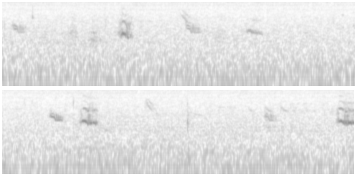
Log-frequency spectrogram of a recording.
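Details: Juvenile Mountain Bluebirds (Sialia currucoides) in early morning light at Great Sand Dunes National Park, Colorado, grooming, being fed and starting to forage, give soft, short chirps every few seconds over a steady outdoor hush.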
